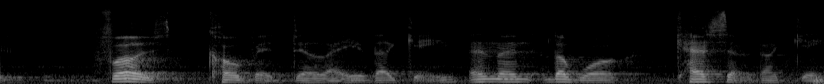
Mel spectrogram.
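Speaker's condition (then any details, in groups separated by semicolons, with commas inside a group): Cerebral palsy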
